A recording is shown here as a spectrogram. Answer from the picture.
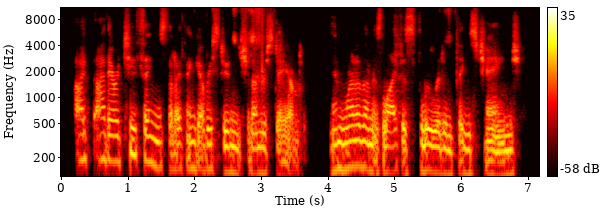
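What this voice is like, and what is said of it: Hoarse voice with a cold. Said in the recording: “I apologize for my hoarseness and cold”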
